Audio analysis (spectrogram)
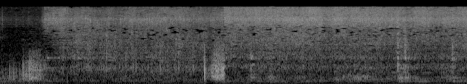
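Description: Sliced onion sizzles and hisses steadily in hot oil in a pan for kaleji sukha, with a few scraping stirs, a continuous loud frying sound and no one speaking.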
